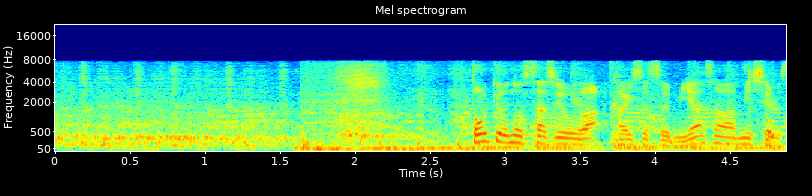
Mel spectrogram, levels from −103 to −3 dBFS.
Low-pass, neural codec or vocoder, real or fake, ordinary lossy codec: none; none; real; none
